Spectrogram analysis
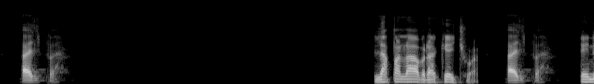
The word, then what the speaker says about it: allpa: de vídeos en la que te enseñamos a pronunciar algunas palabras en quechua así que nuestra palabra del día por hoy es ipad ipad la palabra quechua alta en español significa tierra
